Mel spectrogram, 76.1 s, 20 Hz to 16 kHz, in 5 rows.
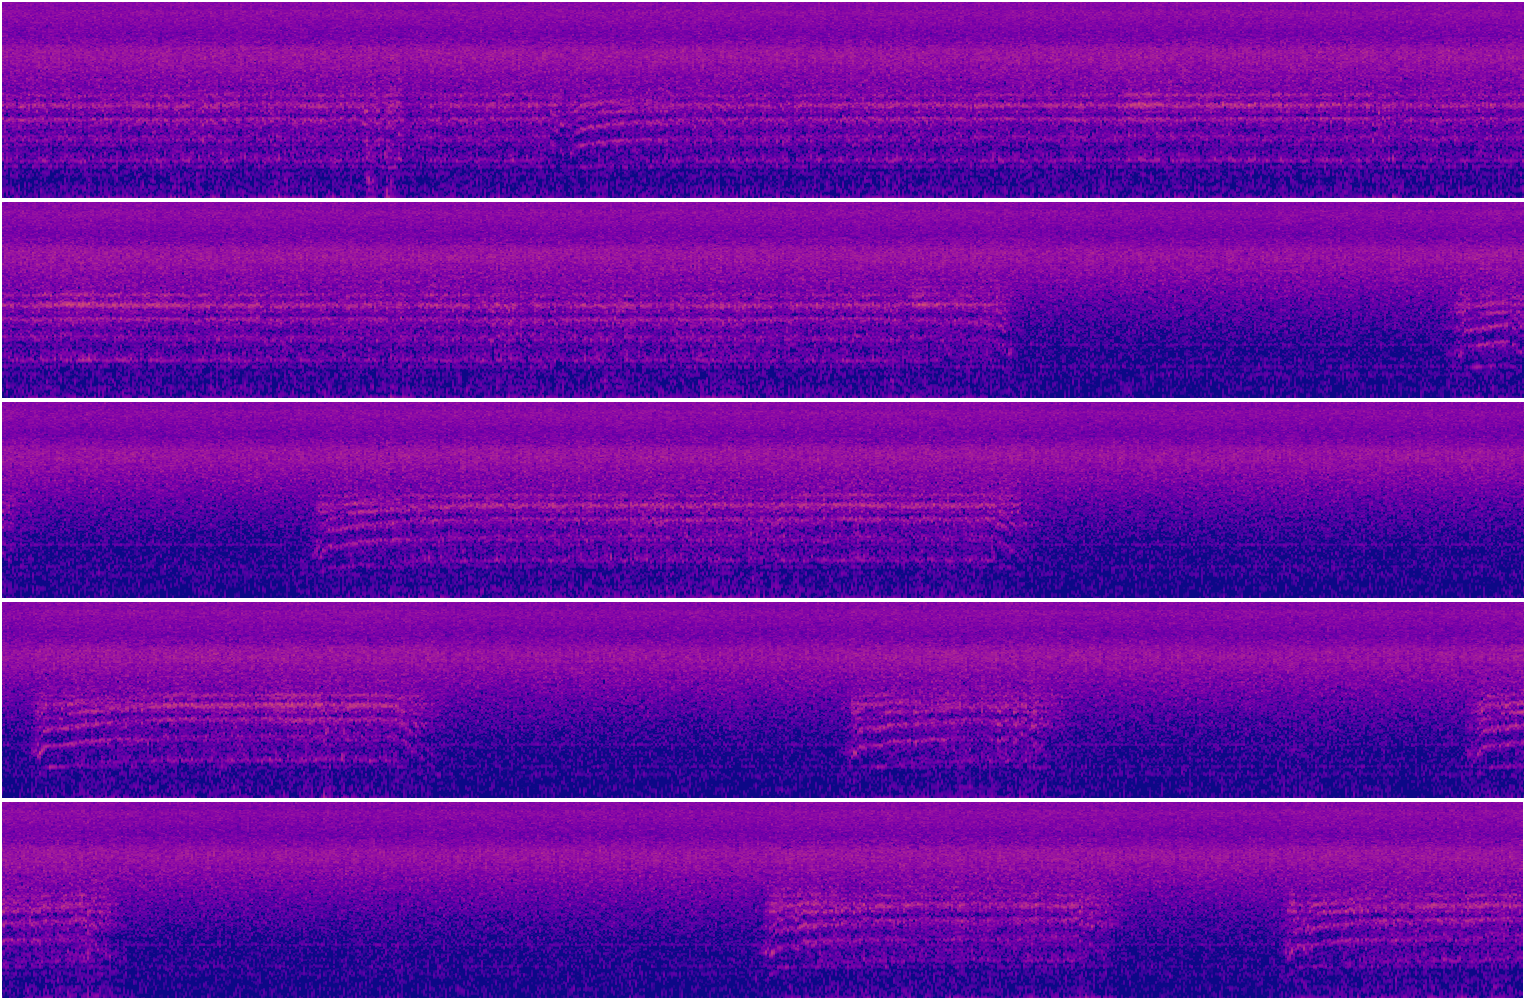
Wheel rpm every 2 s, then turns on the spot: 160, 160, 150, 150, 170, 160, 160, 160, 160, 160, 160, 160, 120, 0, 10, 40, 10, 140, 160, 160, 70, 0, 0, 120, 150, 20, 0, 110, 30, 10, 90, 20, 0, 0, 80, 150, 20, 130.
58-60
